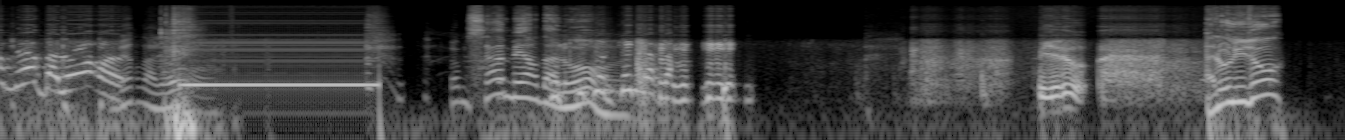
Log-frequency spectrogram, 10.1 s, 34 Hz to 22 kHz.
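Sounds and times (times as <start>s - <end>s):
speech: 0.0s - 1.8s, 3.4s - 5.8s, 7.8s - 8.5s, 9.1s - 9.7s
telephone ringing tone calling a listener back: 1.6s - 2.8s.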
